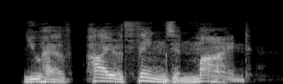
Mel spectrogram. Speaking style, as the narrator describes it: Rick said savagely

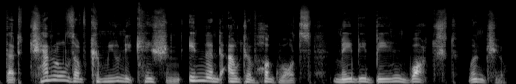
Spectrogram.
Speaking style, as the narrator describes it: she said quickly and quietly

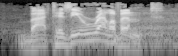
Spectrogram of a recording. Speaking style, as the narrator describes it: he said irritably

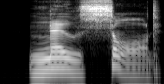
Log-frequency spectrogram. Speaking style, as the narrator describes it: said Harry through gritted teeth

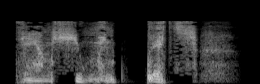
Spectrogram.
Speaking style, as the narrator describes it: mutters

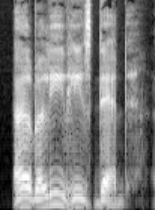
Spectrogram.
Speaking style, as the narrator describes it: the innkeeper said slowly

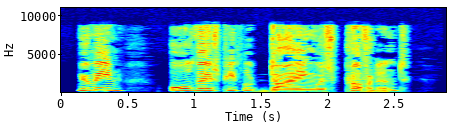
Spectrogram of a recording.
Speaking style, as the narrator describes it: said Daphne sharply

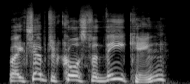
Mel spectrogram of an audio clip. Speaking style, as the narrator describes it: shouted Ford

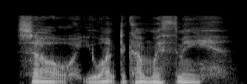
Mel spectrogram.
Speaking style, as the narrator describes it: Rand said softly

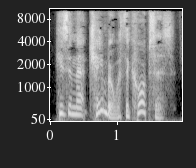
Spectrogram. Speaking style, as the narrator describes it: exclaimed Murillo

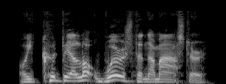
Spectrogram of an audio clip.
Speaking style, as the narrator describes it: said Mort evenly

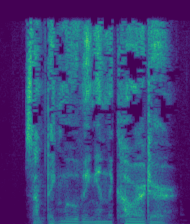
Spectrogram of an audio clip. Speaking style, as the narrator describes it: hissed the Pict

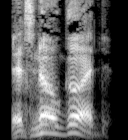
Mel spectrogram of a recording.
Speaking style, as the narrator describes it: Morrison roared

